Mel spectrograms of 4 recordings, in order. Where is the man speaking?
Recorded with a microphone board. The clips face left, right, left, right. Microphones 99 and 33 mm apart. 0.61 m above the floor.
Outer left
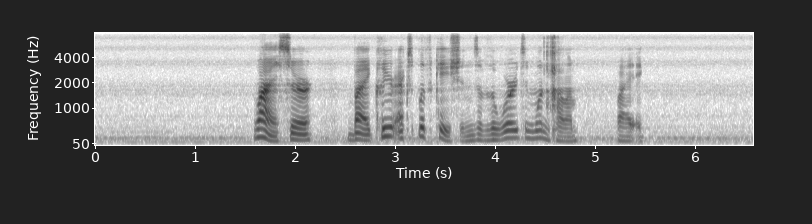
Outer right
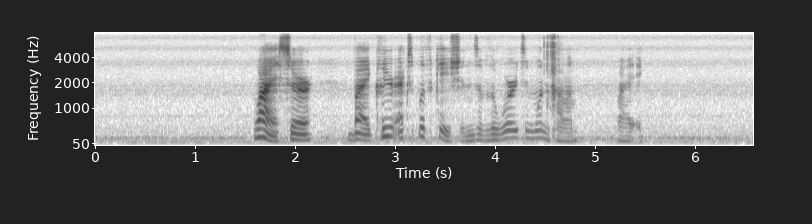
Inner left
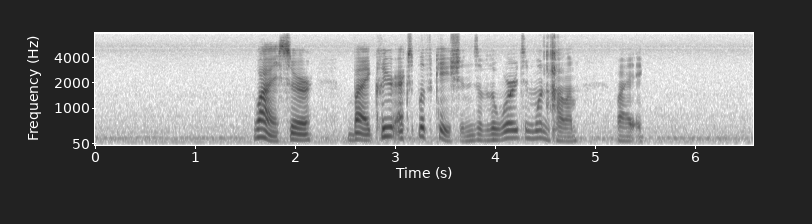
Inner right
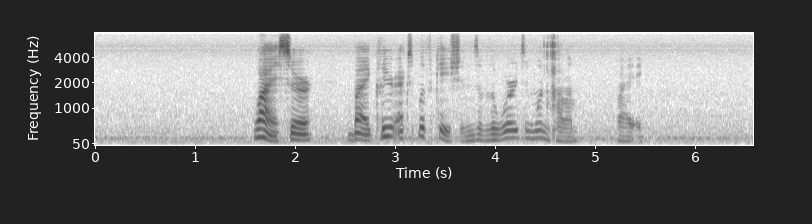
25° left (ahead or behind); by 5.5 s 65° left (ahead or behind).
